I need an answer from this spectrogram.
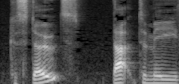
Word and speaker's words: Custodes: you pronounce this it's some people say curse toads some people stay custody's and so we will say custards okay so I'll try I'm gonna go with custodes that to me sounds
